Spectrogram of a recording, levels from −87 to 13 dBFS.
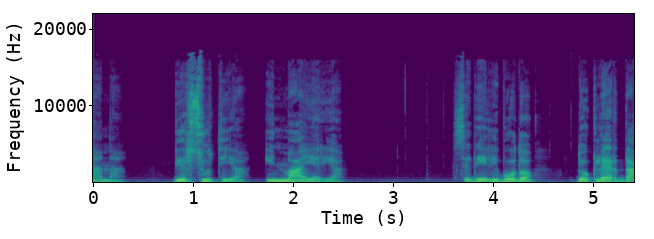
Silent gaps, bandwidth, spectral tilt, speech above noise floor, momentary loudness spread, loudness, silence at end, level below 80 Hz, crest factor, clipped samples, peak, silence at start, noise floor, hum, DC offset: none; 17 kHz; -5.5 dB/octave; 43 dB; 13 LU; -20 LUFS; 0 s; -54 dBFS; 18 dB; under 0.1%; -4 dBFS; 0 s; -62 dBFS; none; under 0.1%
